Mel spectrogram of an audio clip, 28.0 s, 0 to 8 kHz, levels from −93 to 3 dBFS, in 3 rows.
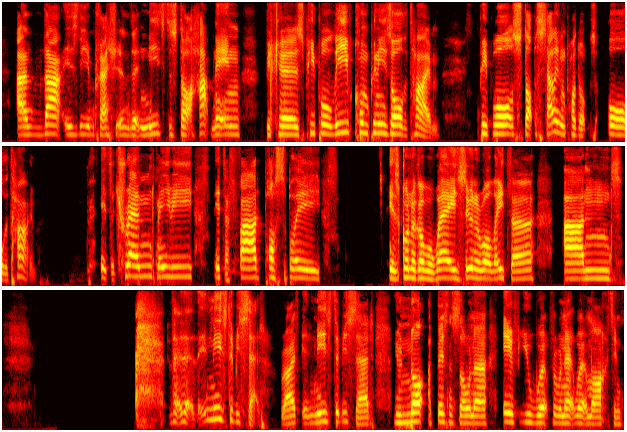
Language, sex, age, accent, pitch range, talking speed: English, male, 20-39, British, 155-190 Hz, 135 wpm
